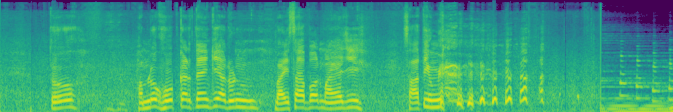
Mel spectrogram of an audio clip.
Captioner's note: laughs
